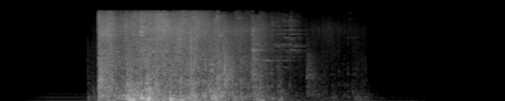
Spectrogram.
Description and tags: Accident fall drop topple
breaking, crash, dropping, fall, topple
